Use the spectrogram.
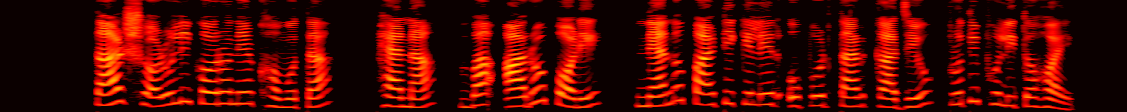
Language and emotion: Bengali, neutral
